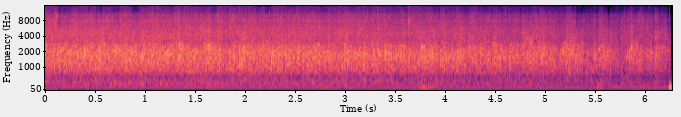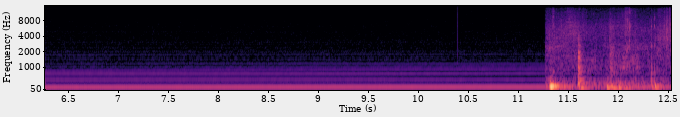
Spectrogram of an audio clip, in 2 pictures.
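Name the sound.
audience applause for forum panelists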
